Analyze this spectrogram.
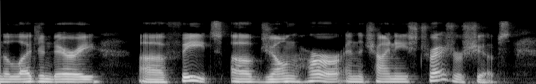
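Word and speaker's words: Zheng He: period you have a great naval officer named Jung her and for those who want to Google this his name is spelled with a z it's z h n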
